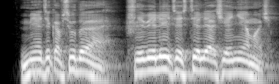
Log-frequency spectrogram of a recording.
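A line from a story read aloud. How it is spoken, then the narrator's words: Wounded sergeant's roar. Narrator (Russian): взревел раненый сержант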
